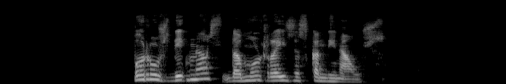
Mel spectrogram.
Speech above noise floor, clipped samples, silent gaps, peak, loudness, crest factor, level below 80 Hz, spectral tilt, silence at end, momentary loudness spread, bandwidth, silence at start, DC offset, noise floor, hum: 53 dB; under 0.1%; none; -10 dBFS; -27 LUFS; 22 dB; -80 dBFS; -4 dB/octave; 1.25 s; 9 LU; 11.5 kHz; 1.35 s; under 0.1%; -80 dBFS; none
